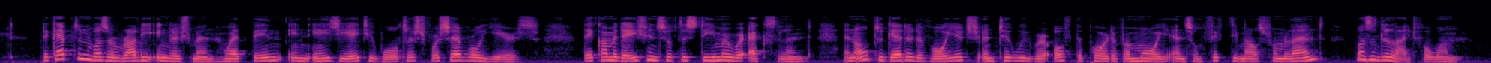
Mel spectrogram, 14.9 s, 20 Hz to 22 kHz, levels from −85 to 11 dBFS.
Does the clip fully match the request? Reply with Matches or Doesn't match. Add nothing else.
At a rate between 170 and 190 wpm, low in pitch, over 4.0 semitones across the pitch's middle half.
Doesn't match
